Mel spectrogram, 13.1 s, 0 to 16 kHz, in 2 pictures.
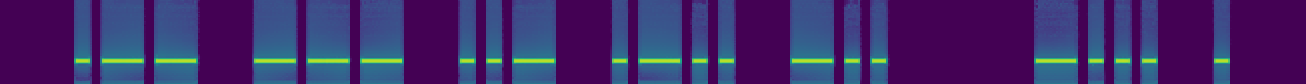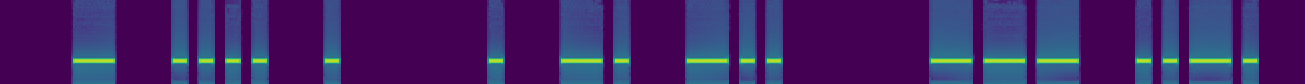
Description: Morse code, heard as a keyed tone, about 18 wpm, spaced as for 15 wpm, 1000 Hz. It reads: WOULD BE THE END OF
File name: qotdfiles / 15wpm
